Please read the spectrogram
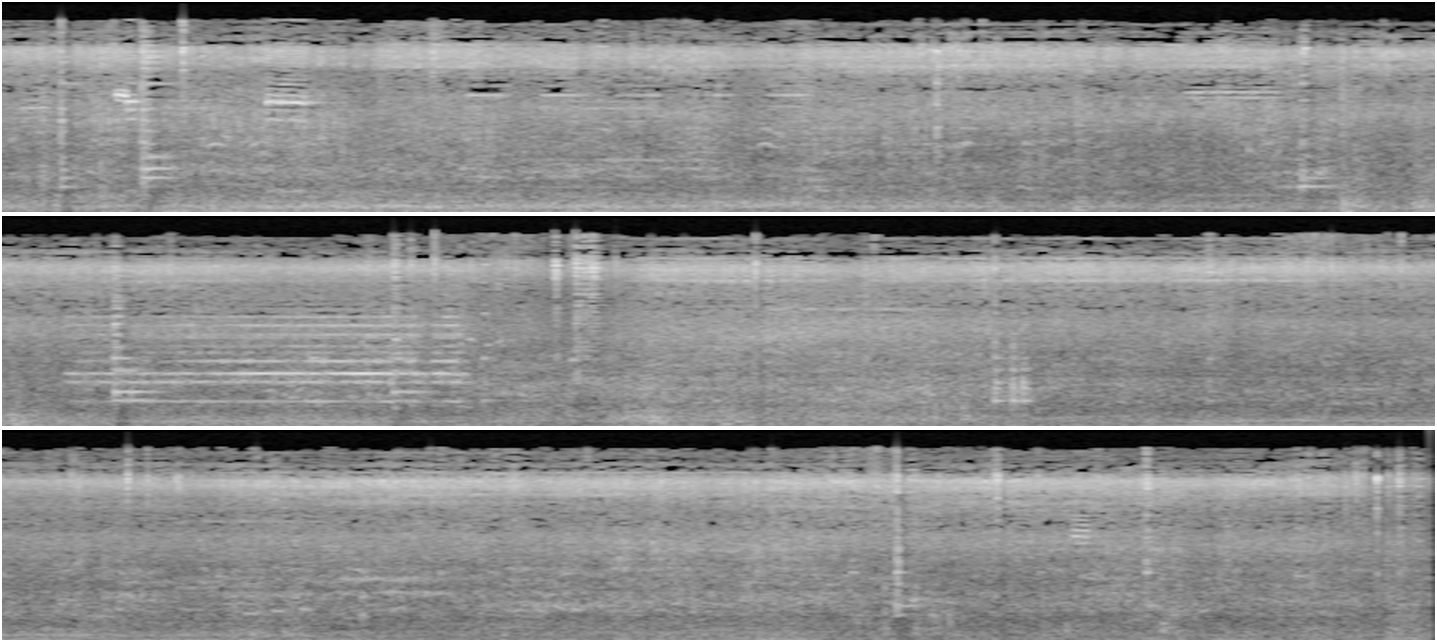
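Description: Oil sizzling steadily on a large flat iron griddle (tawa) as parathas fry, with the metal ladle and spatula clicking and scraping on the iron now and then. About ten seconds in, a held pitched tone sounds for about three seconds over the street background.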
